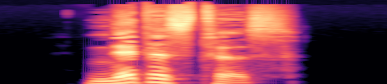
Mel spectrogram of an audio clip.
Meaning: strong/mixed nominative/accusative neuter singular superlative degree of nett
- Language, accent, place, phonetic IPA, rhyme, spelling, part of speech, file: German, Germany, Berlin, [ˈnɛtəstəs], -ɛtəstəs, nettestes, adjective, De-nettestes.ogg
